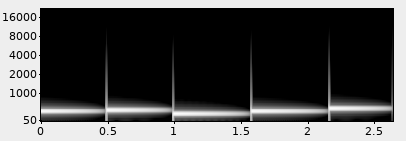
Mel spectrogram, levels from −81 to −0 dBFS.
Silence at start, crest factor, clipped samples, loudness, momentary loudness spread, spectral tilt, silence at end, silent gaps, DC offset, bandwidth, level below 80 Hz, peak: 0 s; 8 dB; under 0.1%; -10 LUFS; 3 LU; -12.5 dB/octave; 0 s; none; under 0.1%; 1.6 kHz; -46 dBFS; -2 dBFS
